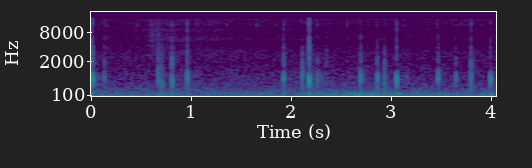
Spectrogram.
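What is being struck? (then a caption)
Leather zip pouch. Fingernails and fingertips tap near the lower edge of a white textured leather zip pouch used as a makeup bag. The result is a run of quick, light, dry clicks with no ring, each a brief mid-pitched tick over a faint low background rumble.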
